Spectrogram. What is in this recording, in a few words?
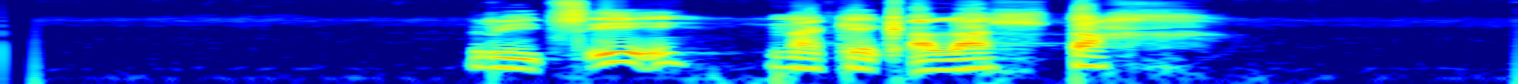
the dogs are not running, achi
